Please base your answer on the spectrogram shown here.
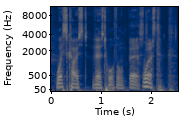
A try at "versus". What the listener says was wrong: You really emphasised a T in there. There was a T.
